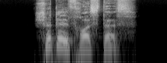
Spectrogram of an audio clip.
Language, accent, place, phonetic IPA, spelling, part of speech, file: German, Germany, Berlin, [ˈʃʏtl̩ˌfʁɔstəs], Schüttelfrostes, noun, De-Schüttelfrostes.ogg
- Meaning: genitive singular of Schüttelfrost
